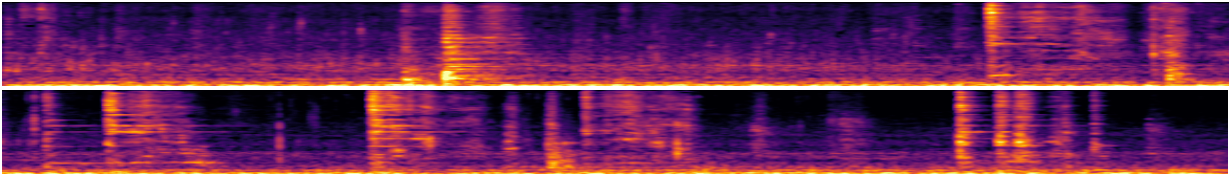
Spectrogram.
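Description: Chilli chicken-style egg gravy bubbling in a pan, a low simmering burble under repeated metallic clinks of a spoon against the pan's rim, close and moderately loud.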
